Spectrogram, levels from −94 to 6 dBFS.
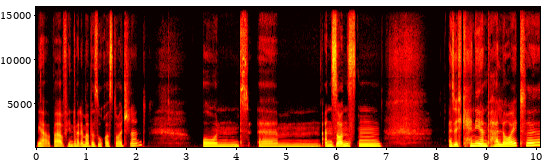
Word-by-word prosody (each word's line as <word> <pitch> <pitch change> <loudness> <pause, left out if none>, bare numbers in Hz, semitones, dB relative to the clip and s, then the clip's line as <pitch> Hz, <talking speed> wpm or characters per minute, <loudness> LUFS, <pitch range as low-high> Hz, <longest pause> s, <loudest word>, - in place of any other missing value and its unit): ja, - - -4
war - - 0
auf - - -12
jeden 185 -1 -4
Fall 190 - -4
immer 180 0 -1
Besuch 180 0 -5
aus 185 -1 -1
Deutschland. 210 - -5 1.2
Und, 180 -1 -1 0.3
ähm, 170 0 -5
ansonsten 210 +4 +3 1.4
also, 195 -2 +3
ich 180 - +1
kenne 220 +4 +2
hier 240 - +8
'n 215 -1 +5
paar 190 -1 -1
Leute. 275 +11 +3
185 Hz, 115 wpm, -22 LUFS, 175-210 Hz, 1.4 s, hier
